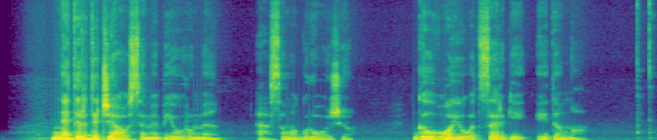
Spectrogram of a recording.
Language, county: Lithuanian, Panevėžys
